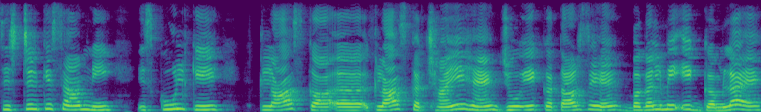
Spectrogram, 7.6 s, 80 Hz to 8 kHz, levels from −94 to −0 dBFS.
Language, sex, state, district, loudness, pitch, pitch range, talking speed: Hindi, female, Bihar, Saharsa, -19 LUFS, 265 Hz, 250-290 Hz, 175 wpm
